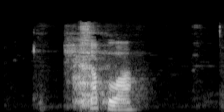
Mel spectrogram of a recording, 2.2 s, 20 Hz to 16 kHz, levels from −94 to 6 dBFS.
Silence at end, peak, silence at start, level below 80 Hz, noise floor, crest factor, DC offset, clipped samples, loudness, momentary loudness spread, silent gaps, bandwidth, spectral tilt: 0.9 s; -2 dBFS; 0.65 s; -70 dBFS; -71 dBFS; 20 dB; under 0.1%; under 0.1%; -18 LUFS; 16 LU; none; 7.8 kHz; -3 dB/octave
